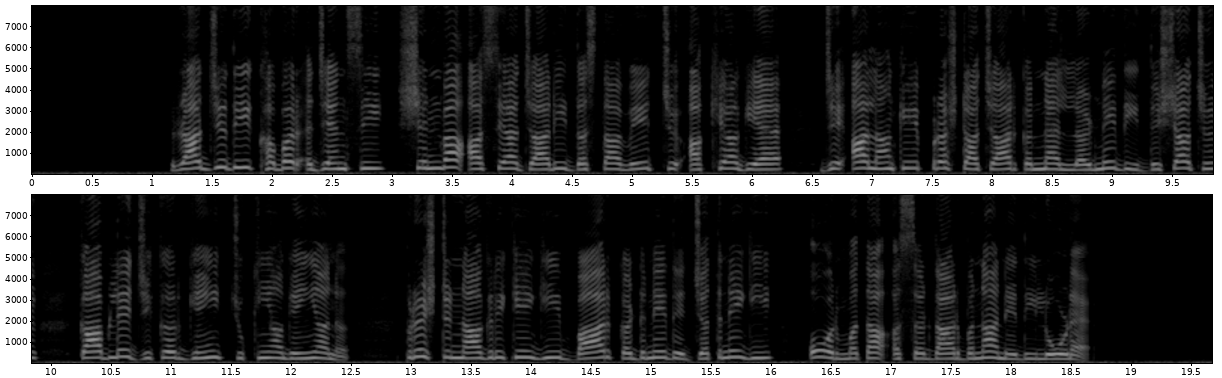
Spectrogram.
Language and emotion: Dogri, neutral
